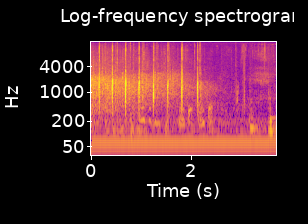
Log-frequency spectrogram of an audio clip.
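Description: Scattered claps from a conference audience at a Braintrust panel, about ten sharp, fairly evenly spaced hits over two seconds, then fading into quiet room noise.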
